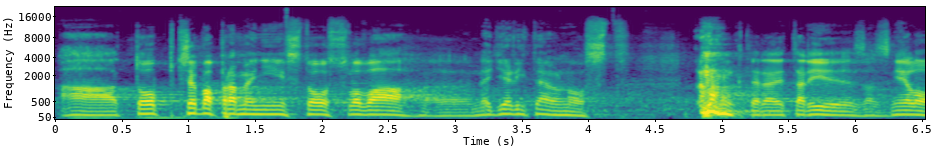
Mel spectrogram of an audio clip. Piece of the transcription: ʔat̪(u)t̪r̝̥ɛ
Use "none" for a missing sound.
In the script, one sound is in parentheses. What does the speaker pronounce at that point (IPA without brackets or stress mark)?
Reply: o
